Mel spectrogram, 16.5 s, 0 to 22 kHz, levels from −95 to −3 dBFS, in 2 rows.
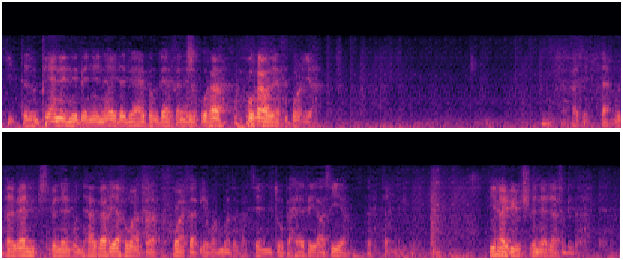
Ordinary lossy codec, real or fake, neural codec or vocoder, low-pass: none; fake; codec, 16 kHz, 1.1 kbps, Voila-Tokenizer; none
